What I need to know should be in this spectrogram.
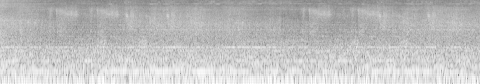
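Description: Triumphant game music plays steadily.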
